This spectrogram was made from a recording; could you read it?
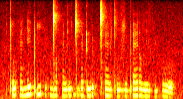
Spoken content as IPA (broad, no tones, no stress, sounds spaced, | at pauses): tʼ o h æ n e pʼ i h e ʈ ŋ͡ǀ ɒ h æ v ɾ u ɡ͡ǀ u ɾ æ ʈ u ɾ u ʈ ǀʰ æ v tʼ u v z u pʼ æ ɾ ɒ v e v h e ɳ h o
